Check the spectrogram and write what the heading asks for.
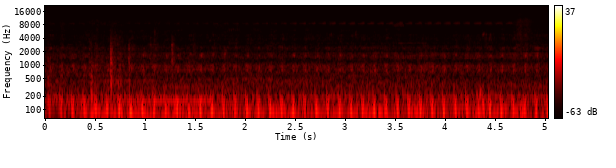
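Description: Small engine running steadily with a fast, even putter, with a couple of faint knocks about half a second and a second in.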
